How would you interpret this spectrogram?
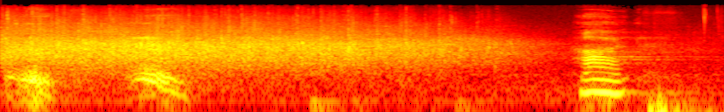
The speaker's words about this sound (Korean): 예. 자, 박수로 마저.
